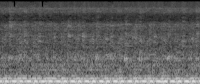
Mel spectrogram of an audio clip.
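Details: 1976 AMC Gremlin 232 inline-six, shakes when accelerating, fuel pump worn, plug wire 5 pulled: uneven lumpy idle with missing beat; dead cylinder, number 6 suspected fuel or compression issue, spark present.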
